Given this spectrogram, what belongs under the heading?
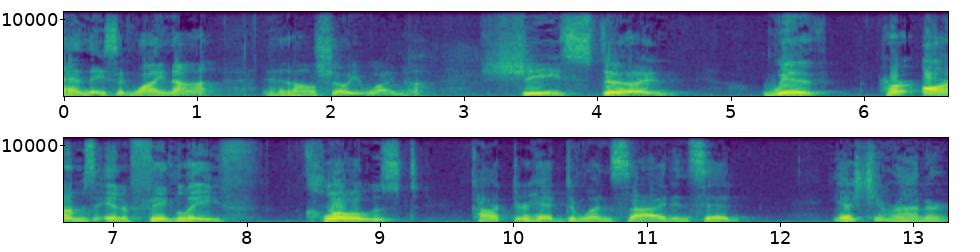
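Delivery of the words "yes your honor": put-on small, childlike, girlish little girl voice. Retelling how a woman answered the judge in court, in a little girl voice. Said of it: "in a little girl voice".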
